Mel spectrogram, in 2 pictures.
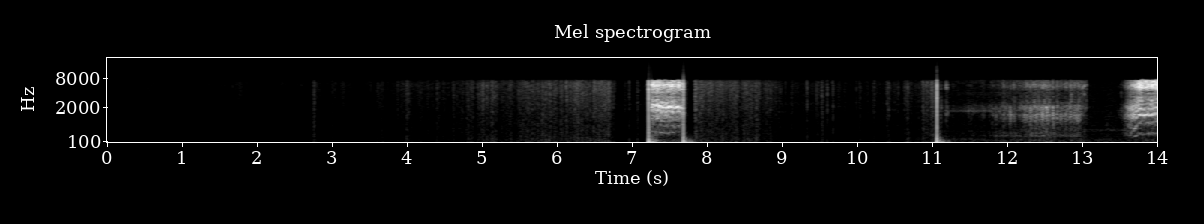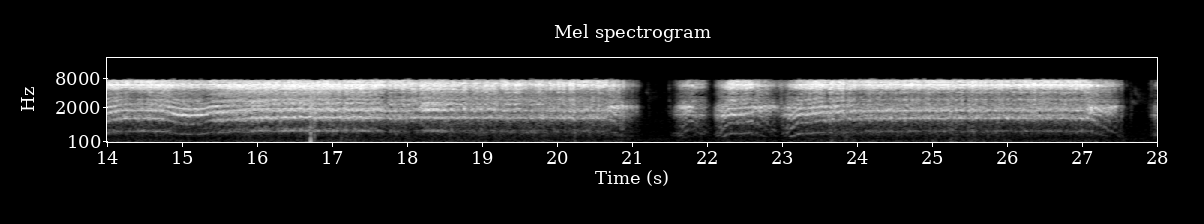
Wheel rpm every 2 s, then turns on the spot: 10, 20, 20, 80, 80, 90, 30, 140, 160, 160, 100, 80, 160, 120.
0-6 10-12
